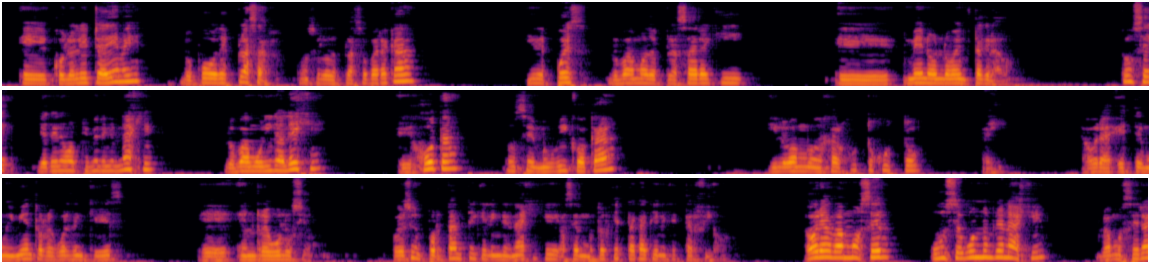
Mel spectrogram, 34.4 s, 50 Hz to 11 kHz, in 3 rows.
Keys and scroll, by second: 0.6 m, 9.0 -, 9.4 0, 15.5 j.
